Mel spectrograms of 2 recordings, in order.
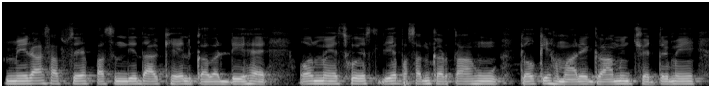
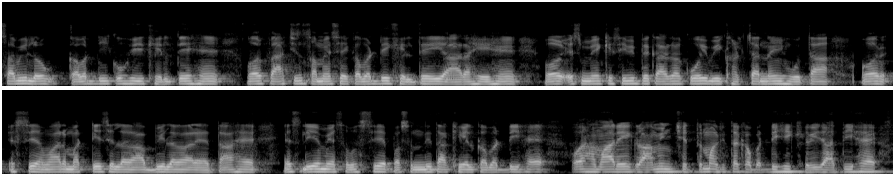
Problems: none marked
